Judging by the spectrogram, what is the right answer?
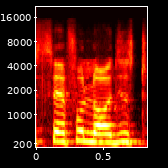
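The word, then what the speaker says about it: psephologist: चलिए तो सब लोग बोल रहे हैं गुरुजी सेफोलॉजिस्ट होगा, इसमें कोई गलती नहीं है क्योंकि इसमें पी साइलेंट रहता है।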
